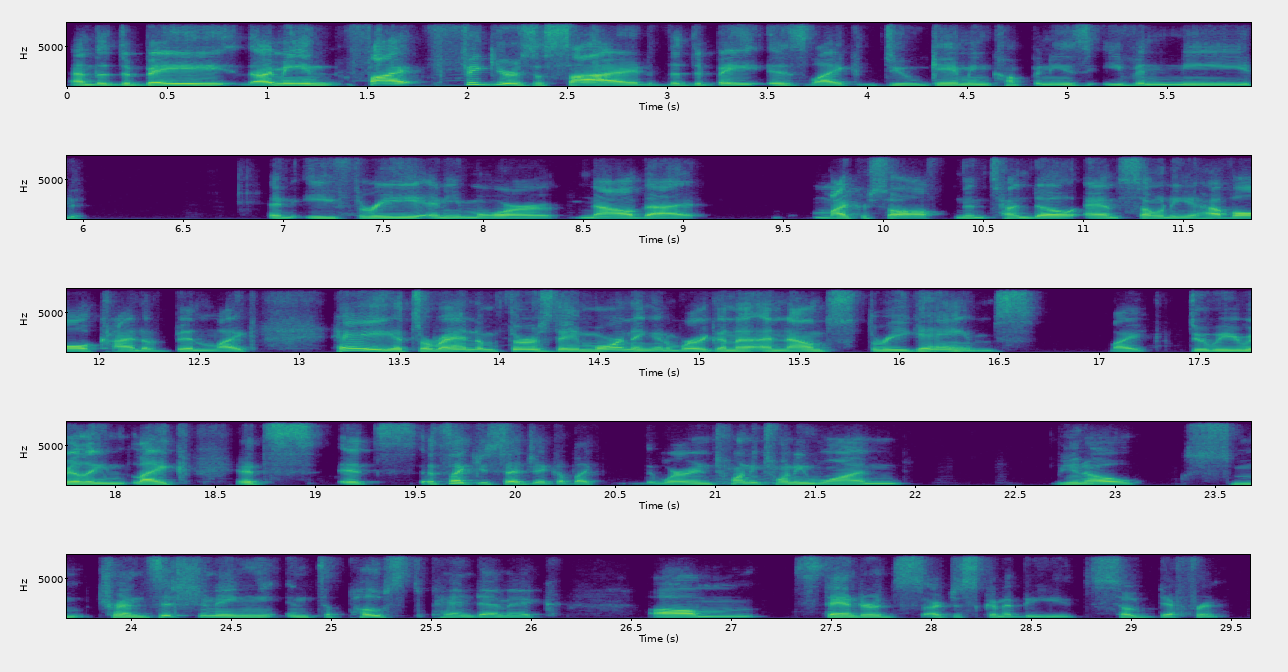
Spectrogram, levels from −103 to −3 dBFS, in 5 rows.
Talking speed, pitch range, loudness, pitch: 155 wpm, 125-155 Hz, -29 LUFS, 135 Hz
